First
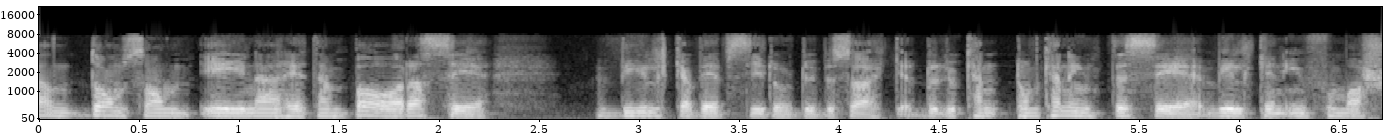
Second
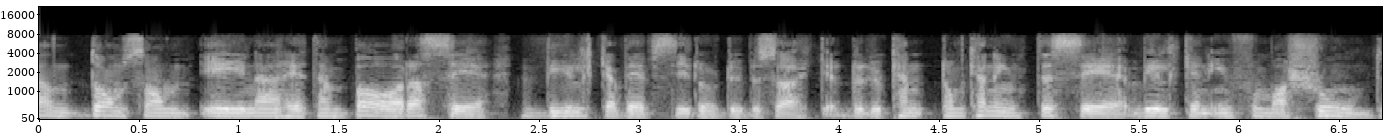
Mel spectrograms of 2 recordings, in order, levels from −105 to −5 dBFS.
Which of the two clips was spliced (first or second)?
second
